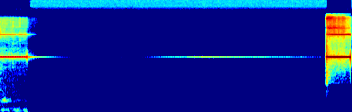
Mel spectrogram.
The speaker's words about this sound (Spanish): Y vamos de nuevo a escuchar el sonido campanas.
